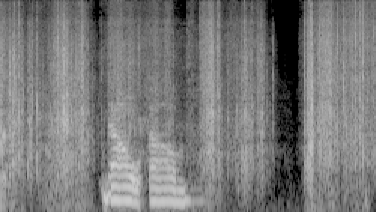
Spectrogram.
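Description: Paper crinkles and rustles in bursts, close and crisp, handled during a craft room organizing task, with a person speaking briefly in between.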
